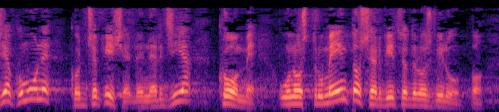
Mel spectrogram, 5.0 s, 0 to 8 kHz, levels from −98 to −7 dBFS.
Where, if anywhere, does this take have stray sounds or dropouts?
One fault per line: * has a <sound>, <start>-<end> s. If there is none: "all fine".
all fine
